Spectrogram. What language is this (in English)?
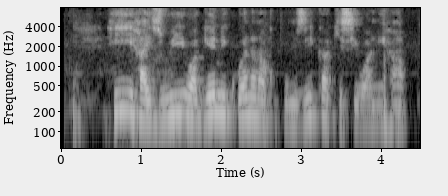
Swahili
